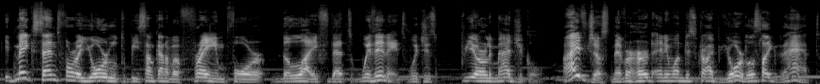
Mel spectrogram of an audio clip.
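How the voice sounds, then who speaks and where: Man, bright forceful voice, very lively pitch, casual reaction commentary, enthusiastic, halting delivery, faint background music. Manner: enthusiastic, halting, thinking aloud. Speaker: video host, game lore commentator.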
